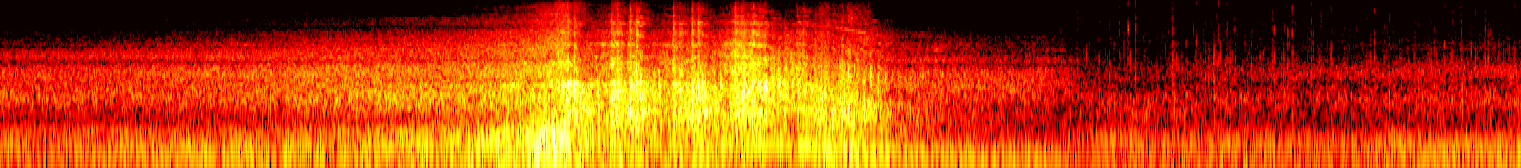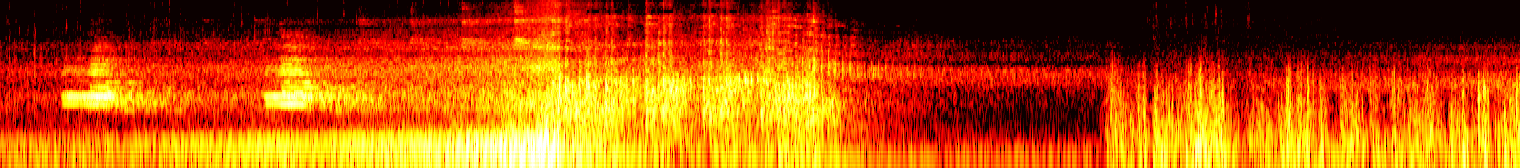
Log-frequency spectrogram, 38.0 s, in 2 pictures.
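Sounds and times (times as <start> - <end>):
train wheels and rail clatter: 0.0 - 12.2, 13.0 - 38.0
train horn blasts: 19.8 - 21.1, 22.3 - 23.7.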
